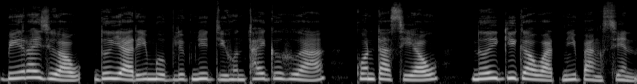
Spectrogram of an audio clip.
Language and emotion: Bodo, neutral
